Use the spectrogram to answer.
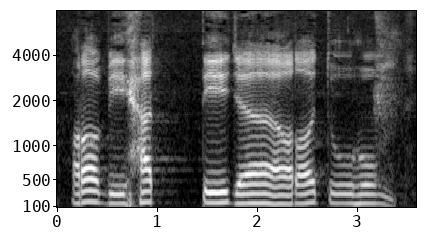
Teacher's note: Ta itu huruf yang syiddah, suaranya tertahan.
